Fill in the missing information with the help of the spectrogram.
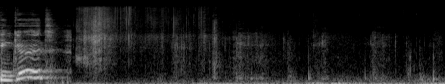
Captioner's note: toast crunching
